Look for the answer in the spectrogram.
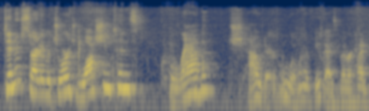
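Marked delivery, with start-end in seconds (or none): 0.0-4.2 put-on bright, lively read-aloud voice for children; picture book narration; storybook reading. A narrator's reading. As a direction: read it like story time for a class.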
